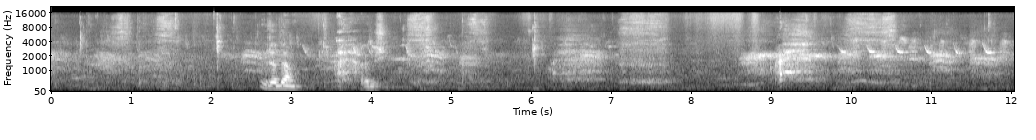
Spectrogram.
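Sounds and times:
man eating with breathy huffs: 0:00.7 - 0:01.7, 0:03.4 - 0:05.6, 0:06.2 - 0:10.8
bird chirping rapidly: 0:08.7 - 0:12.0.

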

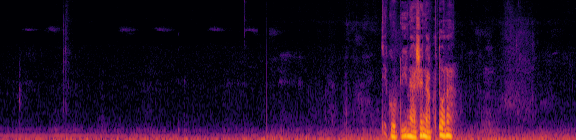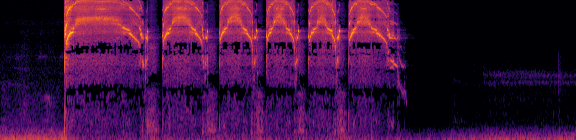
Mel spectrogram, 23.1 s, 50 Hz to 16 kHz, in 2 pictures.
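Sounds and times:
high squeaky call: 0:12.8 - 0:19.6.

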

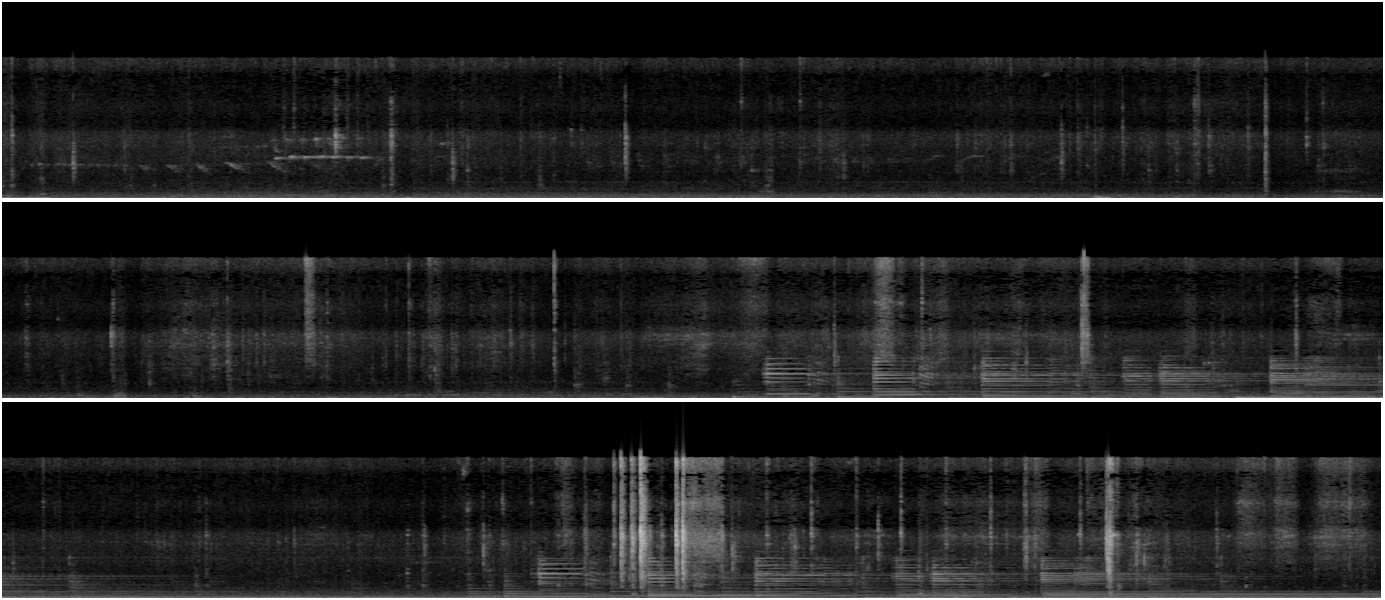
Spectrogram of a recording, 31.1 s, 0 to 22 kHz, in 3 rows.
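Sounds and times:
car engine and road noise: 0:00.0 - 0:31.0
bird chirping: 0:00.5 - 0:03.4
light clicks and rattles: 0:02.3 - 0:31.0.

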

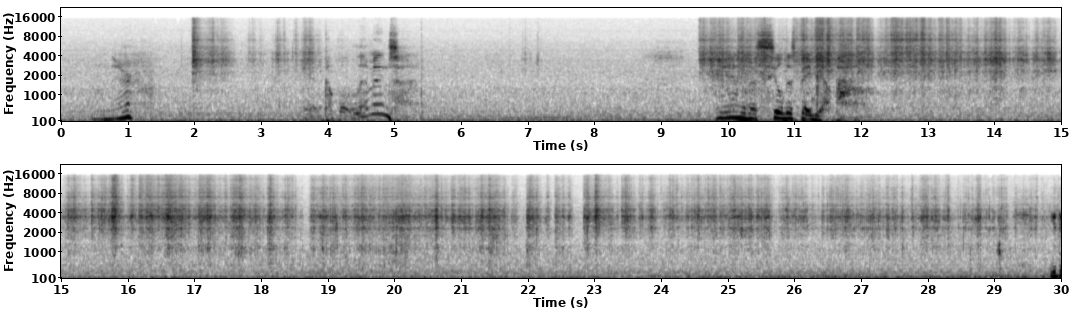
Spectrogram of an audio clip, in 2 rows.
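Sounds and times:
steady high hiss: 0:00.0 - 0:30.0
aluminium foil crinkling: 0:01.8 - 0:04.0, 0:09.6 - 0:30.0.

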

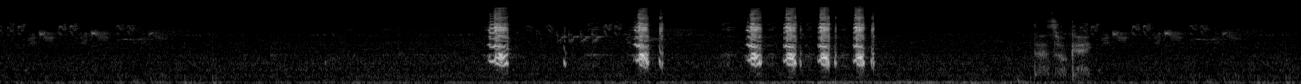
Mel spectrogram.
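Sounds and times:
turkey call rasping yelps: 0:04.9 - 0:05.1, 0:06.3 - 0:06.7, 0:07.4 - 0:08.8.

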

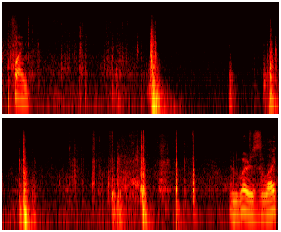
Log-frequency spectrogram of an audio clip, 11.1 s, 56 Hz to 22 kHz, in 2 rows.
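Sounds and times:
heavy thumps in car cabin: 0:02.9 - 0:03.4, 0:04.6 - 0:06.3.

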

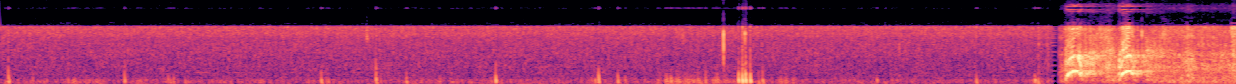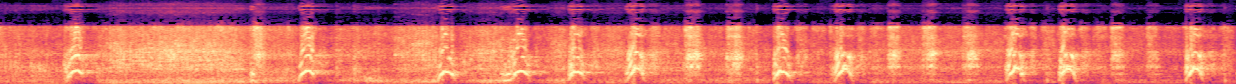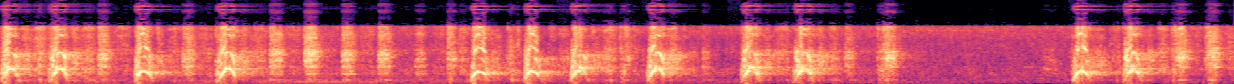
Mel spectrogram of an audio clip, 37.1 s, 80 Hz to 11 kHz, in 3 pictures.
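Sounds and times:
dog barking: 0:10.6 - 0:11.7, 0:13.0 - 0:13.4, 0:14.8 - 0:15.8, 0:16.7 - 0:33.8, 0:35.1 - 0:37.0.

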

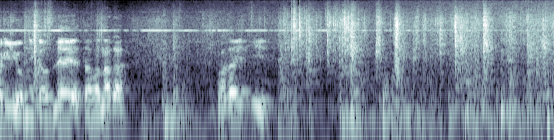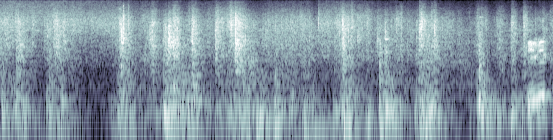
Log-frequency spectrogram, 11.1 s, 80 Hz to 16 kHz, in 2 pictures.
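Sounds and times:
footsteps: 0:00.2 - 0:11.0
clothing rustle: 0:02.9 - 0:10.6.

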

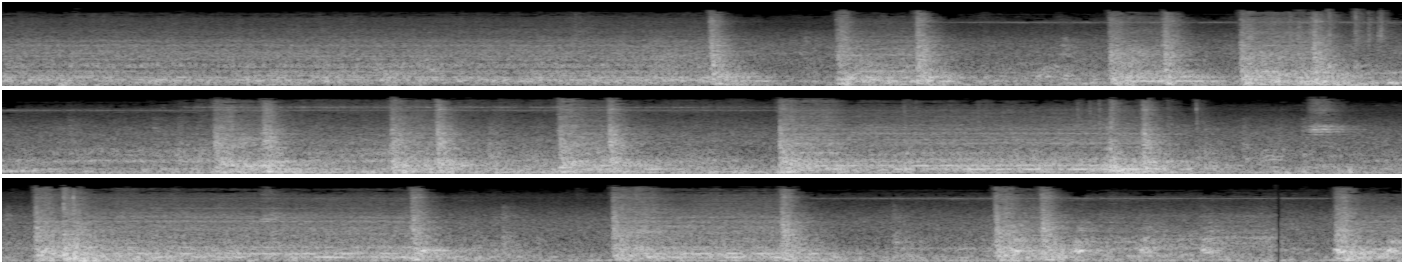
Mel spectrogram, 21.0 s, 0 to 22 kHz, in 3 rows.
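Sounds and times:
machinery clunks and knocks: 0:05.5 - 0:07.0, 0:07.8 - 0:11.4, 0:12.3 - 0:13.3, 0:14.0 - 0:14.9.

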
